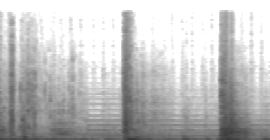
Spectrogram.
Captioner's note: face thuds; fist thuds; head thuds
